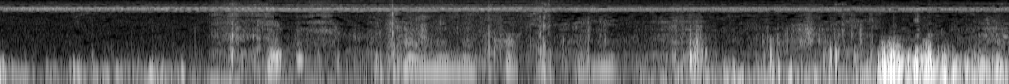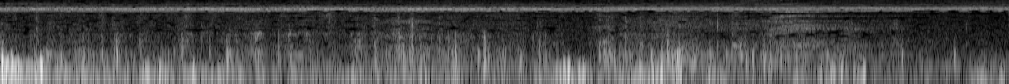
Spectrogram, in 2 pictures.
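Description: A steady, high-pitched insect chorus, with a series of irregular knocks and clicks. The loudest is a heavy thump about four and a half seconds in.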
